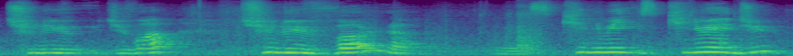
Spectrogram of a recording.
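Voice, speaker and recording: Her voice sits high and has a darkish color, and she takes her time. In the room where she teaches, she leads a casual class, chatting, asking rhetorical questions, and circling back to repeat or restart lines. The sound is spacious and remote, with faint noise underneath.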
